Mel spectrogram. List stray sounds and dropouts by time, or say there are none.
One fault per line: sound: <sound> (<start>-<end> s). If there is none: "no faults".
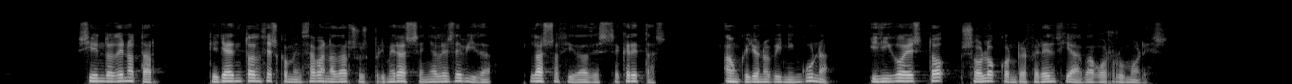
no faults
